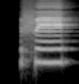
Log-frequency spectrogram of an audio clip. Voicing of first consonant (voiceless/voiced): voiceless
